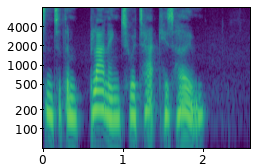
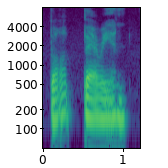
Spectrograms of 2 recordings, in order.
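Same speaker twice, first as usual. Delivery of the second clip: hissed insult; 2 semitones lower, slower than usual. A narrator's reading. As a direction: hiss it with contempt. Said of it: "he heard the Keralan girl hiss".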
